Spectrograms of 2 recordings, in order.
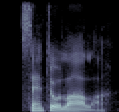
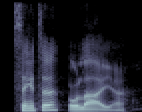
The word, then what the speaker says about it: Santolaya: I did a check. Santolaya. Here, spelled phonetically. Santa Olaya.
